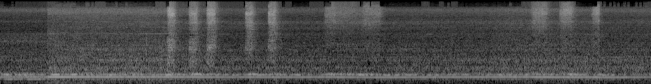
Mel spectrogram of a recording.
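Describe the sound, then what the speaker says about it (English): A Graco 9.5 HVLP paint spray system hisses steadily throughout, broken by several short bursts of spraying in quick clusters, close and fairly loud. "Let's spray something."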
